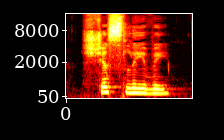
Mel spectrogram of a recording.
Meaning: happy; lucky
- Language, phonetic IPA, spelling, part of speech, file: Ukrainian, [ʃt͡ʃɐsˈɫɪʋei̯], щасливий, adjective, Uk-щасливий.ogg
